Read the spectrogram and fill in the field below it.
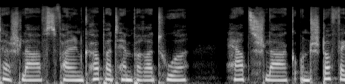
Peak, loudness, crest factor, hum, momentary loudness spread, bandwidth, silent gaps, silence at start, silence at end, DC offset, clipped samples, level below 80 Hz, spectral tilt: -2 dBFS; -15 LUFS; 12 dB; none; 4 LU; 16 kHz; none; 0 s; 0 s; under 0.1%; under 0.1%; -32 dBFS; -4.5 dB/octave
